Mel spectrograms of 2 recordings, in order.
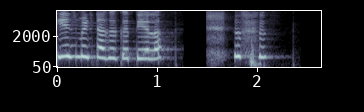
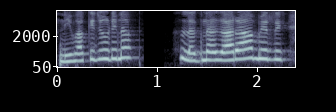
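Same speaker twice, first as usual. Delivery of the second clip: normal talking voice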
